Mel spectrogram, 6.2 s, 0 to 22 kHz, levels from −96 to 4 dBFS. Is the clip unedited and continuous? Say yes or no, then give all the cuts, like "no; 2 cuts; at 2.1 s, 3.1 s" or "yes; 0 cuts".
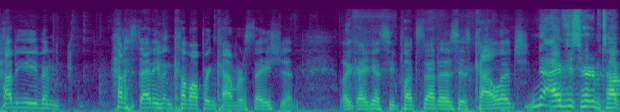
yes; 0 cuts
